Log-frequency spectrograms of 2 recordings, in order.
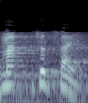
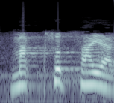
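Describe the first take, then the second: First: "maksud saya" with the middle k swallowed, like "masud"; "maksud saya" tanpa bunyi k di tengah; Batak dropped k. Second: "Maksud saya" slowly, with a crisp, firm k in "Maksud"; "Maksud saya" pelan, k di tengah tegas; crisp middle k. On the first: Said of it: "kan orang Batak nggak ngomong". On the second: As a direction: spell out "Maksud saya" with a hard, clear k in the middle. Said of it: "sulit untuk mengatakan huruf K di tengah. Tegas". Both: Shown as a demonstration.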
